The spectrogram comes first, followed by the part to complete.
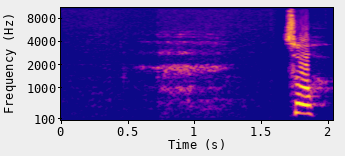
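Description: A man clearing his throat behind his hand: a short, faint, rough breathy noise about halfway through, followed near the end by him saying "So".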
